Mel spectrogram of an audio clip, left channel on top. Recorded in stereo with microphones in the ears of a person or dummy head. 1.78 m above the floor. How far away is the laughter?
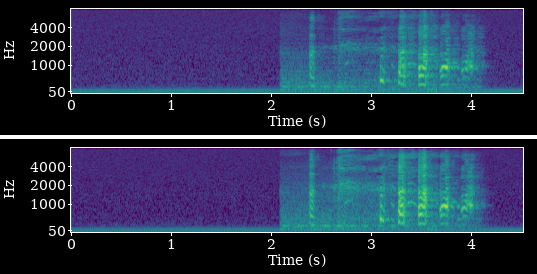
About 0.6 m.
